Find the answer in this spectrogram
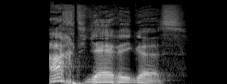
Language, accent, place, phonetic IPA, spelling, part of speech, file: German, Germany, Berlin, [ˈaxtˌjɛːʁɪɡəs], achtjähriges, adjective, De-achtjähriges.ogg
- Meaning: strong/mixed nominative/accusative neuter singular of achtjährig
